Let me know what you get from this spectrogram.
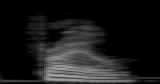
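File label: "frail", Australian English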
